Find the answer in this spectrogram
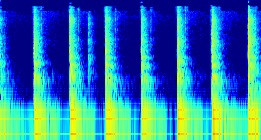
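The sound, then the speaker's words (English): Knocking on a house door, made by a squirrel: a steady series of sharp, hollow knocks at an even rhythm, fairly loud and alone. “I go look, there's a squirrel knocking on the door”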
